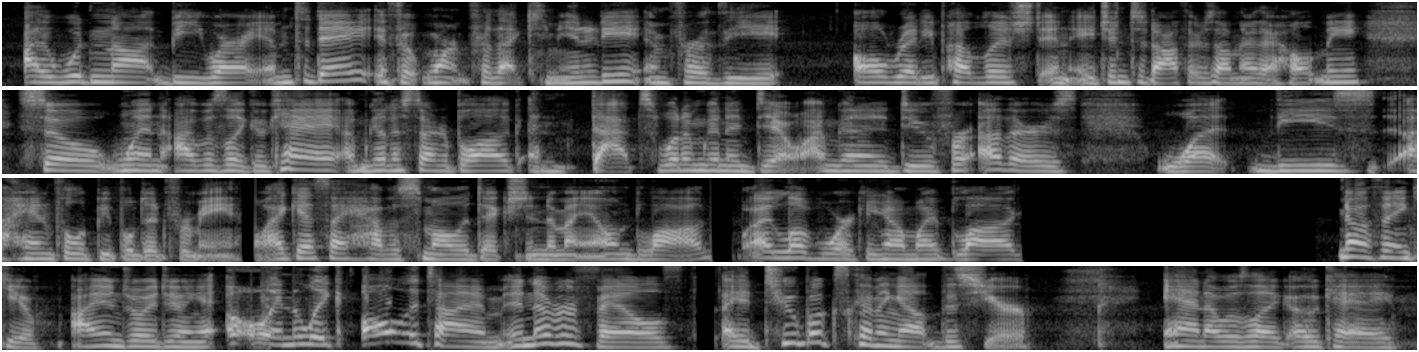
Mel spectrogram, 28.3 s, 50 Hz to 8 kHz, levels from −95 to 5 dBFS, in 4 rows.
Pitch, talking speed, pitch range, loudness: 185 Hz, 220 wpm, 170-205 Hz, -30 LUFS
